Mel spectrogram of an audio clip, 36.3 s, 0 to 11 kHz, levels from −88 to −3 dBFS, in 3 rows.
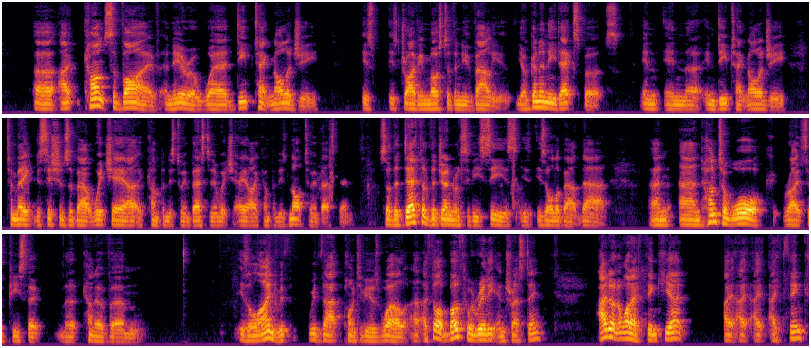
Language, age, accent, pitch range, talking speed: English, 50-69, British, 100-120 Hz, 160 wpm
